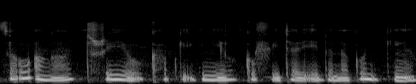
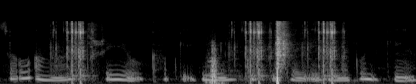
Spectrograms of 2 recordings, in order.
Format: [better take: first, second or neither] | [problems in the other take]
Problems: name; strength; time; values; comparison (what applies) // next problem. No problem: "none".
first | background sound (Mechanisms + Fire); 4 dB above the speech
